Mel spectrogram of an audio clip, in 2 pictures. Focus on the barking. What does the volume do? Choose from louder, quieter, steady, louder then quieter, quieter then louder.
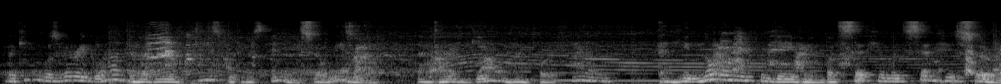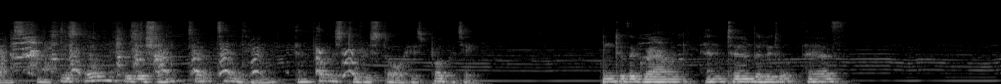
quieter then louder.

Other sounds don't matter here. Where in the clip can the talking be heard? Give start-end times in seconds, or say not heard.
0.1-14.8, 16.0-18.4.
